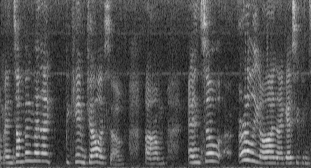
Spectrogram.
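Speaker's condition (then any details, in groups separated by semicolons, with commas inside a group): Cerebral palsy, mild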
